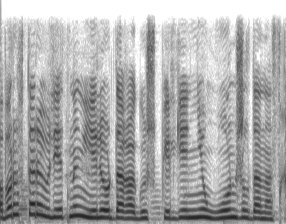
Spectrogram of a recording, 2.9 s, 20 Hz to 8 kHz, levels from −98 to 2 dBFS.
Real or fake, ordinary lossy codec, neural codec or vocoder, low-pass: real; none; none; 7.2 kHz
